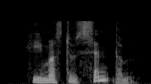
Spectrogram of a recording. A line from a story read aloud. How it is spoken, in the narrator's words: said Harry quietly, more to himself than to Uncle Vernon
